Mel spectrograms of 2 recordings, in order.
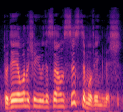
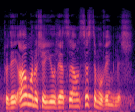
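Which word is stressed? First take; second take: sound system; I. First: The stress falls on the words sound system. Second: The stress falls on the word I. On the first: It is this subject, not any other subject. "we are going to explain the sound system, not any subject else" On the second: It is me, not anyone else. "This means I, not anyone else"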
